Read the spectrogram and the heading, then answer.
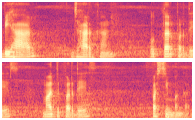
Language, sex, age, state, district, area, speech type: Maithili, male, 18-30, Bihar, Supaul, urban, spontaneous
